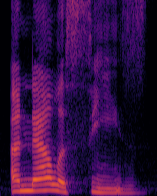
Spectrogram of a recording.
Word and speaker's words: analysis: Analysis. Analysis. Analyses. And if you're not sure how to remember these two words, then remember the difference between this and these because analysis rhymes with this. This analysis this analysis and analyses rhymes with these these analyses.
